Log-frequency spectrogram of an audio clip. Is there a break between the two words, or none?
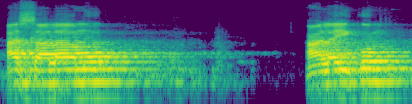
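break. There is a break between the two words. The speaker calls it wrong. "nggak boleh ada pemisah"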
